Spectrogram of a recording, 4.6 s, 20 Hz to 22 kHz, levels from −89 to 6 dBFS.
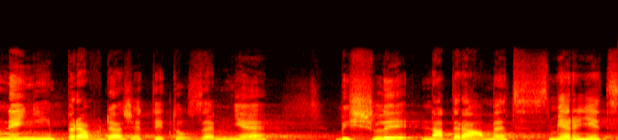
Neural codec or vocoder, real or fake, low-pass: vocoder, 44.1 kHz, 128 mel bands every 512 samples, BigVGAN v2; fake; 14.4 kHz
